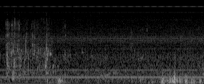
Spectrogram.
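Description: Faint splashing and a few soft knocks as a hand reaches into the water at the side of a boat to grab a hooked largemouth bass, over a steady low hum.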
